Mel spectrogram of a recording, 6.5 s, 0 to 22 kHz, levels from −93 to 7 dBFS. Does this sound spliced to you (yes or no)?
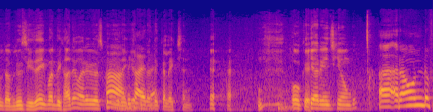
yes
